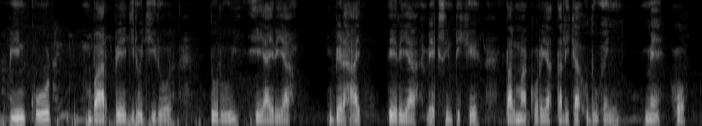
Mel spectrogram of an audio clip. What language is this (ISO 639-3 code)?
sat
